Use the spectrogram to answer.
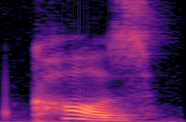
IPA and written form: kɒz (cause)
